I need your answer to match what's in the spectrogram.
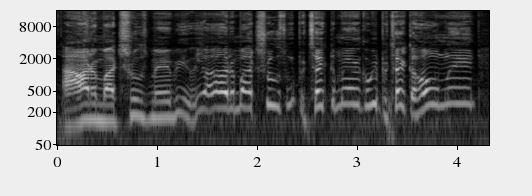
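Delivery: high, hammed-up mock patriot voice; mock soldier voice. Streamer mocking soldiers in a high put-on voice. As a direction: parody the troops in a squeaky put-on voice.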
